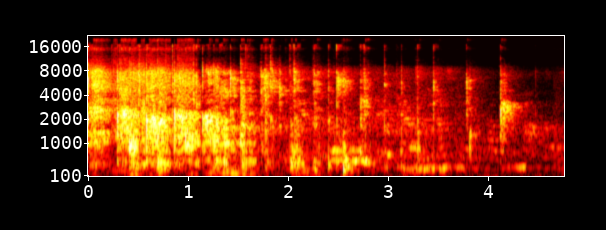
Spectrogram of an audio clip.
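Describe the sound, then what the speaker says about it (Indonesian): Students in a classroom clap for a group that has just presented, a burst of dense applause that starts strong and thins into scattered claps over a few seconds. "tepuk tangan untuk kelompok"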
